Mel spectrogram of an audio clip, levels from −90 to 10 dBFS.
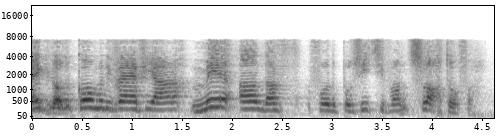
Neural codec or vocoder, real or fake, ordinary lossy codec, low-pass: codec, 16 kHz, 0.4 kbps, LongCat-Audio-Codec; fake; AAC, 48 kbps; 7.2 kHz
